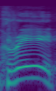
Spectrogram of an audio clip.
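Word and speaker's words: great: একটি বনের মধ্যে বসবাস করতো হি ওয়াজ আ গ্রেট এখানে ই এর উচ্চারণটা না এ এর মত হয় এটা মাথায়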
